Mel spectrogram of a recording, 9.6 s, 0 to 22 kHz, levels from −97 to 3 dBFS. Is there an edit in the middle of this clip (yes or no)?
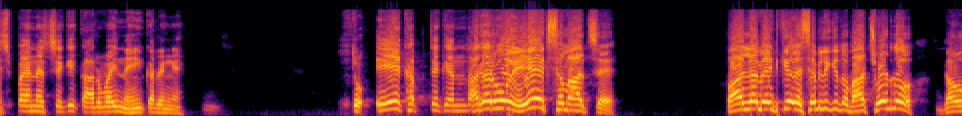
yes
